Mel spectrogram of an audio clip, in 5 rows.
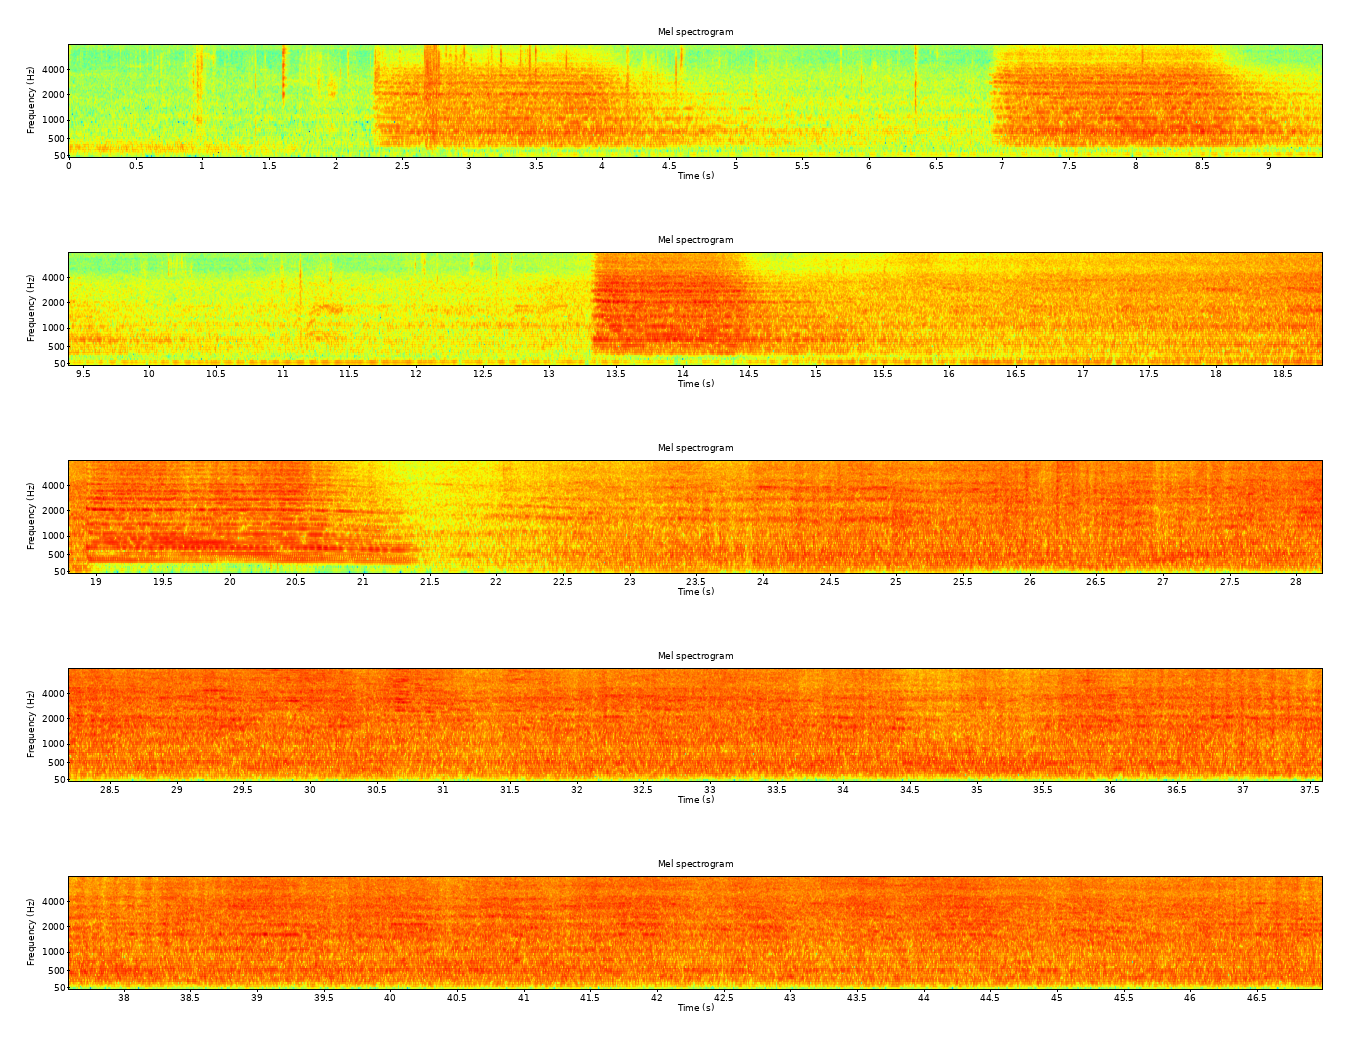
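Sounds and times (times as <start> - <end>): train cars rolling clickety-clack: 0.0 - 8.4, 9.9 - 46.9
locomotive air horn blasts: 2.3 - 5.0, 6.9 - 10.0, 13.3 - 15.6, 18.9 - 21.5
diesel engines droning: 9.1 - 20.3.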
